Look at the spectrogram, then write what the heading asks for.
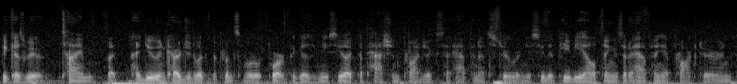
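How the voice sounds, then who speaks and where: A school administrator, a man, speaking briskly and matter-of-factly in a meeting room. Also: very deep voice, monotone, darkish tone, slight background noise, poor audio. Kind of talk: meeting discussion.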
